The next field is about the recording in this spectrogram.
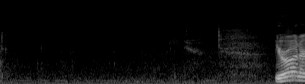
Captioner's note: whispering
